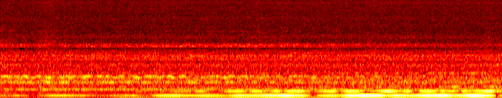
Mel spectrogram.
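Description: Soft ambient background music: low sustained drone notes that swell gently, with a higher note entering a few seconds in.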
